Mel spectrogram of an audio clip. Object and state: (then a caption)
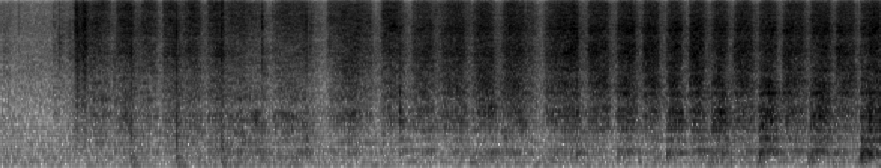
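Wooden crate being sanded. A large, hollow, empty wooden crate-style box stand with white-washed slat sides and X braces is held steady at the top by one hand while the other rubs its side panels with sandpaper or a cloth. After a brief quiet start, steady back-and-forth rubbing strokes come about three per second, each a bright, breathy scrape over the wood. The strokes grow slightly louder and more regular toward the end.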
